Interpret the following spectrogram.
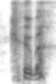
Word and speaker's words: Cuba: Kuba.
